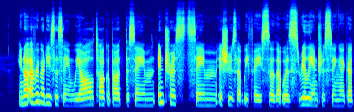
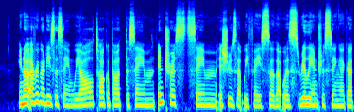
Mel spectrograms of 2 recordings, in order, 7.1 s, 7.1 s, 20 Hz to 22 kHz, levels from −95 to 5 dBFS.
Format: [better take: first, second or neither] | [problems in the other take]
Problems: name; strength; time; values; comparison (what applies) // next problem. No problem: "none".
second | thin; very; fading below 300 Hz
